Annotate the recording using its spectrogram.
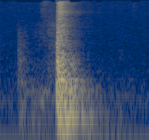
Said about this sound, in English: Shutting the door.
